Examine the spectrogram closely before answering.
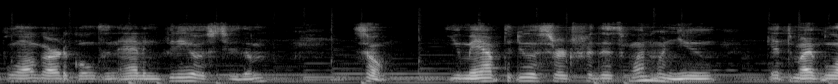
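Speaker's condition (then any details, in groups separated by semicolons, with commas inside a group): Cerebral palsy; stiff muscles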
